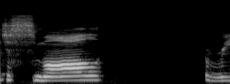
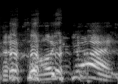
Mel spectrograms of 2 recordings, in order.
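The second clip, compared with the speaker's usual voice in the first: laughing through the line, louder and higher; 9 semitones higher, 8 dB louder, slower than usual. Real, not acted. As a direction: crack up while repeating it. Laughing repeat of joke.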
